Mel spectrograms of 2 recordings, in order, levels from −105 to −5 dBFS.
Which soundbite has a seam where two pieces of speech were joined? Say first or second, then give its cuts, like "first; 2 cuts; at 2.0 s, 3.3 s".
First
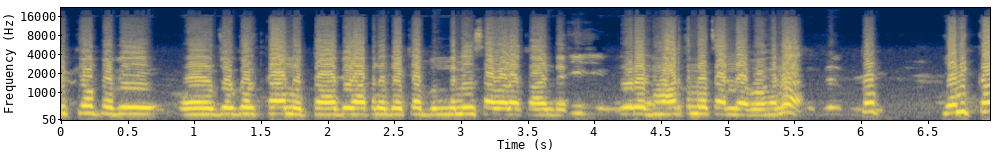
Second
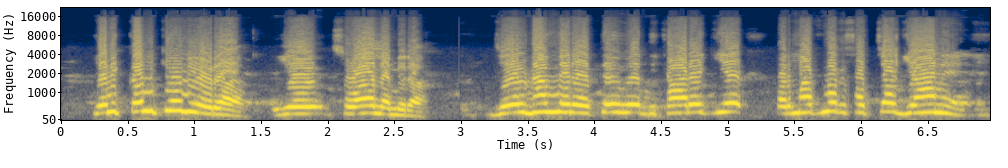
second; 1 cut; at 3.0 s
